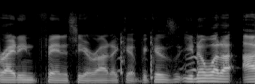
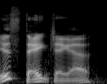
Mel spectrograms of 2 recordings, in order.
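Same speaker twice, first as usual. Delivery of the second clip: put-on cartoon princess voice, much lower. Voicing someone's sister to a friend, in a Lumpy Space Princess voice. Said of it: "You're making her sound like the lumpy space princess".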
